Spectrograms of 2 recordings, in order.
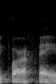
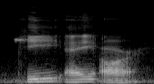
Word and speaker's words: parfait: how to spell that she say parfait right okay the spelling of this word is p-a-r-f-a-i-t she say is parfait so why when we're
